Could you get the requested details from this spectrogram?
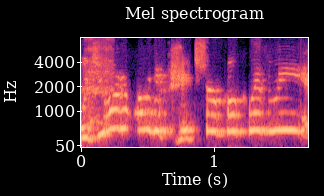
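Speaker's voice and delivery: high, fast, excited, eager voice.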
